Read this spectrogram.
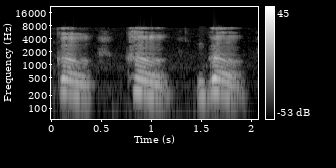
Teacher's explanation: असतं काही वर्णांचा उच्चारण स्थान कंठ असत म्हणजे आपण जर बघितलं क ख ग तर यांचा उच्चारण कंठामधून होतं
